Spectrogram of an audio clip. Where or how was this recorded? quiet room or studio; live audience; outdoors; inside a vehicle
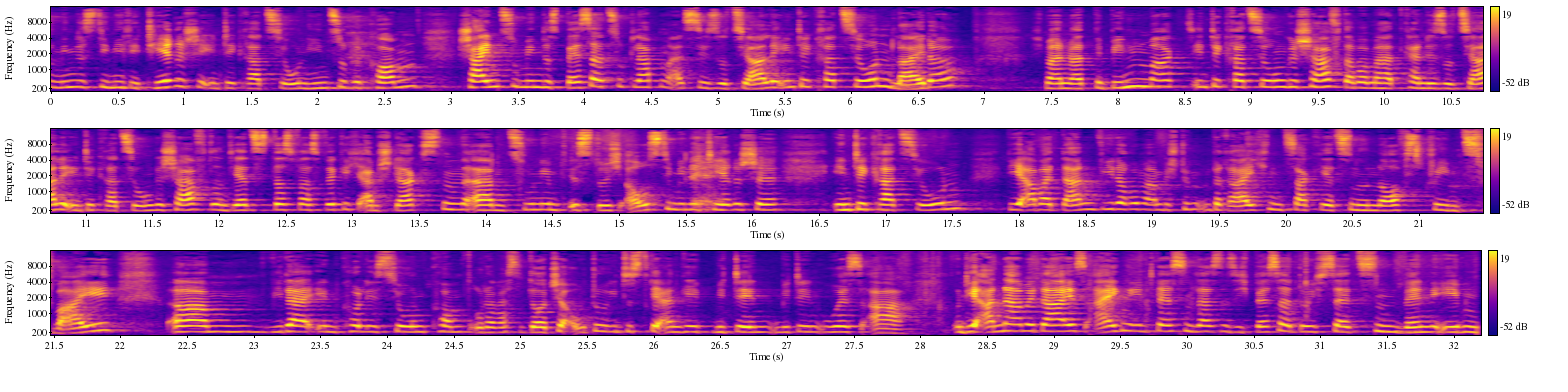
live audience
